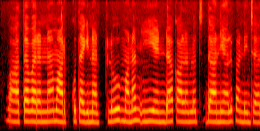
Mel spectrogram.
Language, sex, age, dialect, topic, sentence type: Telugu, female, 41-45, Telangana, agriculture, statement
